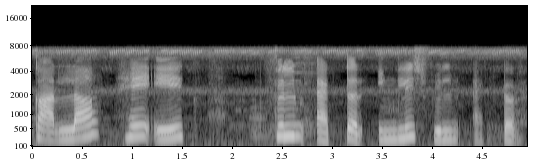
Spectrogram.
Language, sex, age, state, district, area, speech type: Goan Konkani, female, 18-30, Goa, Salcete, rural, spontaneous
